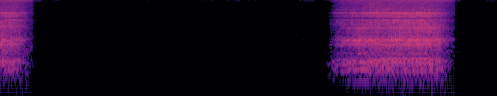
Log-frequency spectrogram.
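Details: Two noisy, breathy snoring breaths about four seconds apart, quiet between, in a small enclosed space: snoring.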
